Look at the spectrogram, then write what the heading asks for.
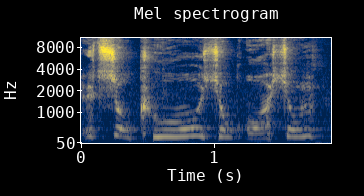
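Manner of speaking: put-on high, eager kid voice; little kid gushing. Mocking himself as a kid gushing over the song. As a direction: gush like an excited little kid. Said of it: "I feel like a little kid describing it".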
